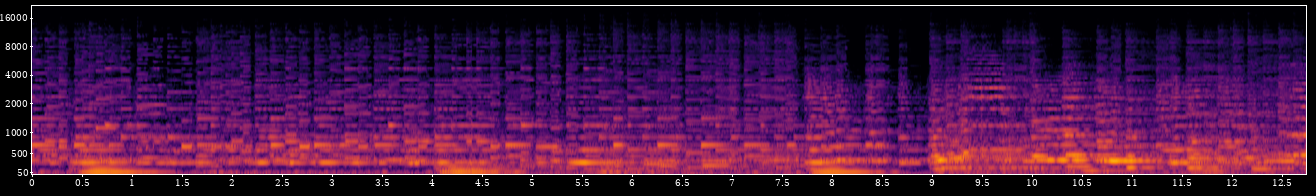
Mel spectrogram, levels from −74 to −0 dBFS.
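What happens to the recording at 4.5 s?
Overlapping chunks at 4.40 to 4.50 s: the audio appears to be handled in 5.0 s blocks, and the next block begins 100 ms before the previous one finished, so that 100 ms of sound plays twice, heard as a brief stutter at the join.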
